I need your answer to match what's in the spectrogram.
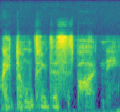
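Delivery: soft, hushed, leaning-in whisper. Voicing a character leaning down the bar to a classmate: whispering. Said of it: "lean down the bar and whisper".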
